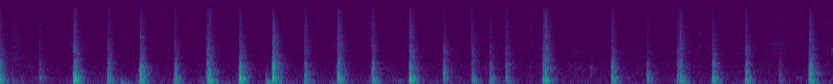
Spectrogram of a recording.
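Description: Hickory drumsticks playing a simple steady beat on pillows, about three strikes a second, with a louder stroke every other beat.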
